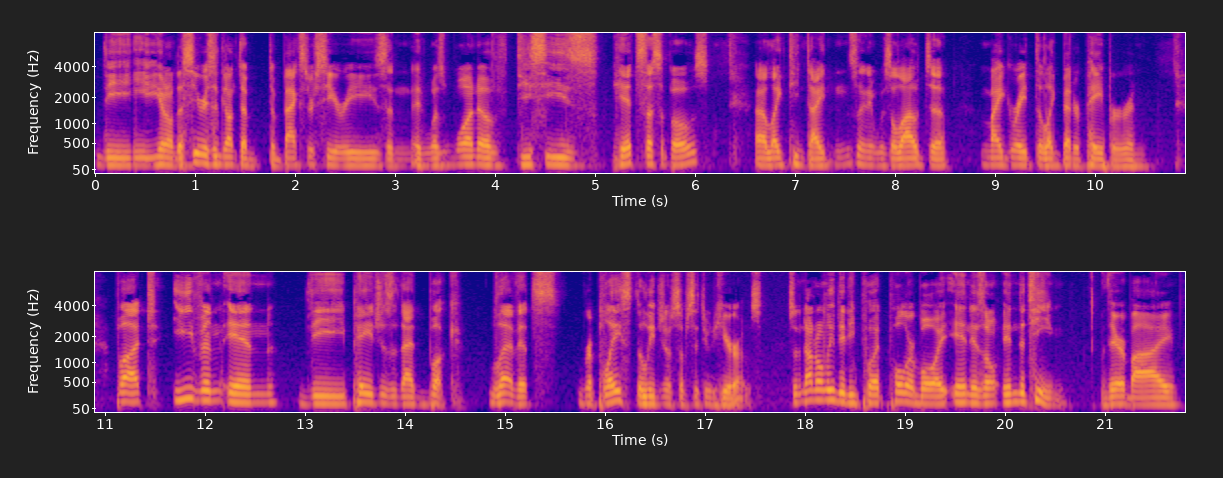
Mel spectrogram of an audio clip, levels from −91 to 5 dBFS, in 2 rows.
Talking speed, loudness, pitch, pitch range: 180 wpm, -20 LUFS, 115 Hz, 110-130 Hz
